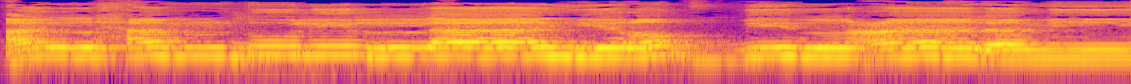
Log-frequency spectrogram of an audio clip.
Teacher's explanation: Terus ada ain. Ain panjangnya 2 harokat, yang bisa kita sebut dengan mad asli atau mad tabi'i.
